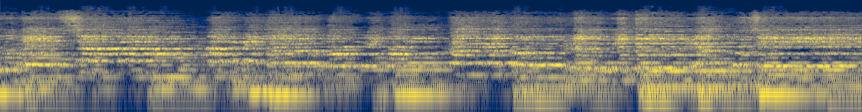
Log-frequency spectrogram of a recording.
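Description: Choral music: a choir singing long held notes over instrumental backing.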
